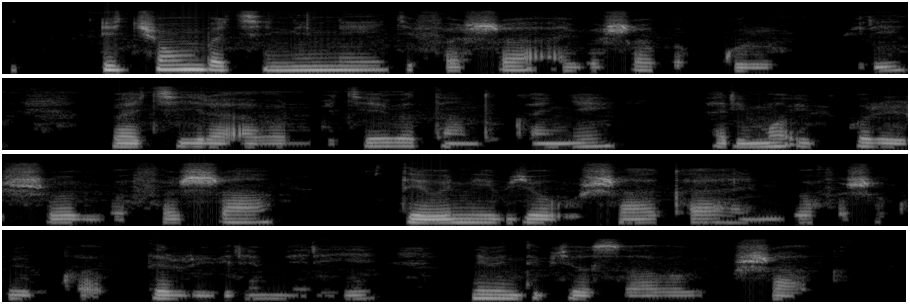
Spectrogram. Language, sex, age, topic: Kinyarwanda, female, 18-24, health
